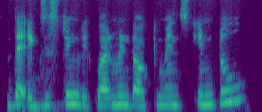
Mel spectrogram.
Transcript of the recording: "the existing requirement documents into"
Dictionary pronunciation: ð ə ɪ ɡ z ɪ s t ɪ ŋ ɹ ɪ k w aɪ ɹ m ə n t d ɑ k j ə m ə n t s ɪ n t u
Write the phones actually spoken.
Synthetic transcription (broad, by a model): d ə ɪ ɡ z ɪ s t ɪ ŋ ɹ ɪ k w aɪ ɹ m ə n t d ɑ k j ə m ə n t s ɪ n t u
